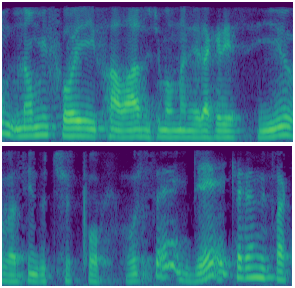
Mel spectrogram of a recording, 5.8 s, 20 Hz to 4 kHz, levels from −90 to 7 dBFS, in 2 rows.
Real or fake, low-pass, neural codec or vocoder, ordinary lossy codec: fake; 3.6 kHz; codec, 16 kHz, 2 kbps, FreqCodec, larger model; AAC, 16 kbps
